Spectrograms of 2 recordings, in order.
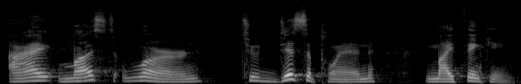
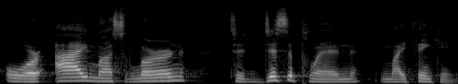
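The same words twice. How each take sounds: First: Very slow repeat, stretching "I must learn"; slower repeat. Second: Slow, deliberate stress on "discipline"; slow emphasis. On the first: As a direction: say it again, slower and weightier. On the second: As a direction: lean on "discipline", drawn out. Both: Shown as a demonstration. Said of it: "Let me say that again".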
